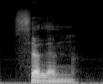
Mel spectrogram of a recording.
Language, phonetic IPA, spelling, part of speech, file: Polish, [ˈsɛlɛ̃n], selen, noun, Pl-selen.ogg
